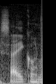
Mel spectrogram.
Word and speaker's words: Saicos: Un dato a destacar del título de Los Saicos es que Saicos no se escribe como psych. – Como psicópata en inglés, psycho. – Exacto, se escribe en su sentido fonético, S-A-I-C-O-S.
